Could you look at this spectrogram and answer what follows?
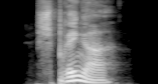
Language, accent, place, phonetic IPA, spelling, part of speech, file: German, Germany, Berlin, [ˈʃpʁɪŋɐ], Springer, noun / proper noun, De-Springer.ogg
- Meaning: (noun) 1. jumper, one who jumps 2. stand in 3. knight 4. switchblade; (proper noun) a surname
